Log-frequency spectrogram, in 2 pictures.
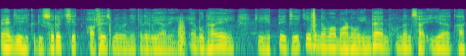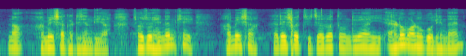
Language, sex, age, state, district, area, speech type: Sindhi, male, 45-60, Delhi, South Delhi, urban, spontaneous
